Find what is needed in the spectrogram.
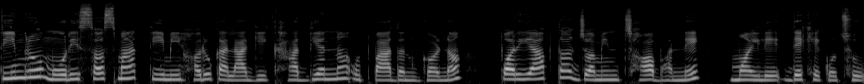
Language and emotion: Nepali, neutral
